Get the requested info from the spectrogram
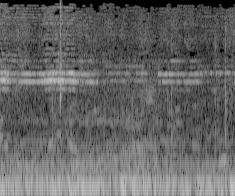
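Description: Low rumbling background noise with faint voices in the background, and a thin high steady tone.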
